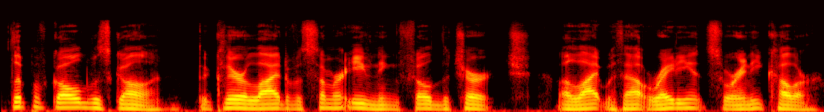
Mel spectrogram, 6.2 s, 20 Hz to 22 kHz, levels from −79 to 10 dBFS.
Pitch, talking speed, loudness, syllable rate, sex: 105 Hz, 225 wpm, -17 LUFS, 5.7 syllables/s, male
